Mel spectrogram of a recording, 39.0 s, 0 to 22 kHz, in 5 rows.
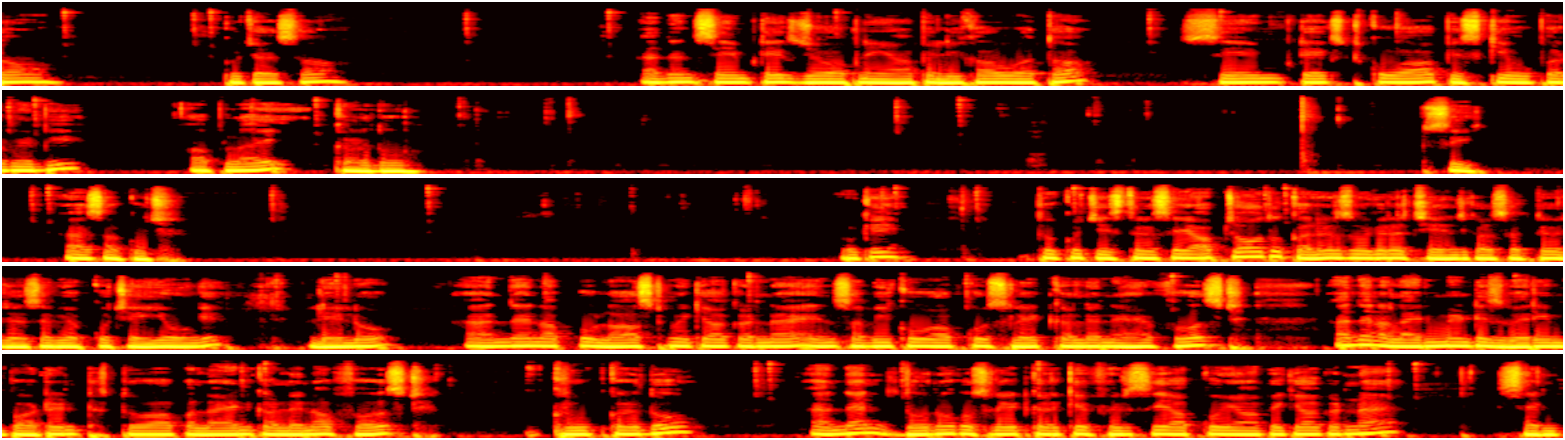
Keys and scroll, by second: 6.9 ctrl+c, 10.1 ctrl+v, 10.6 shift+Return, 13.3 ctrl+v, 14.2 Return, 18.8 Down, 19.0 Down, 20.5 space, 22.5 Up, 22.6 Up, 22.9 Up, 23.0 Up, 24.7 space, 34.1 ctrl+g.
